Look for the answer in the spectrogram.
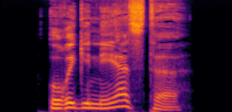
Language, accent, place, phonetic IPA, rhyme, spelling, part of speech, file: German, Germany, Berlin, [oʁiɡiˈnɛːɐ̯stə], -ɛːɐ̯stə, originärste, adjective, De-originärste.ogg
- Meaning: inflection of originär: 1. strong/mixed nominative/accusative feminine singular superlative degree 2. strong nominative/accusative plural superlative degree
